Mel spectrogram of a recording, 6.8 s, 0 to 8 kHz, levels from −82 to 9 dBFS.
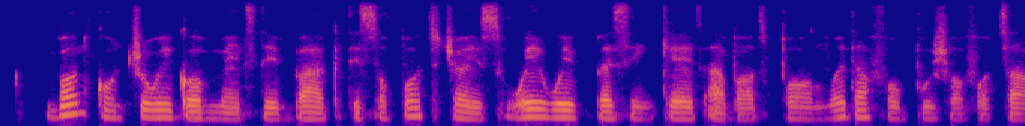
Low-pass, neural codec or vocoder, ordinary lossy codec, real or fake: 7.2 kHz; none; Opus, 16 kbps; real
